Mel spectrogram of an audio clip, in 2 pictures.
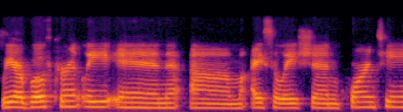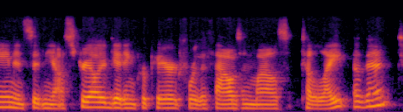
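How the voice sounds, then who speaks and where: This woman's voice sits fairly low in pitch and moves at a moderate pace. She barely pauses, and the background is quiet. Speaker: podcast host. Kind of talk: podcast interview hosting. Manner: upbeat. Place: home room. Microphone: video call.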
